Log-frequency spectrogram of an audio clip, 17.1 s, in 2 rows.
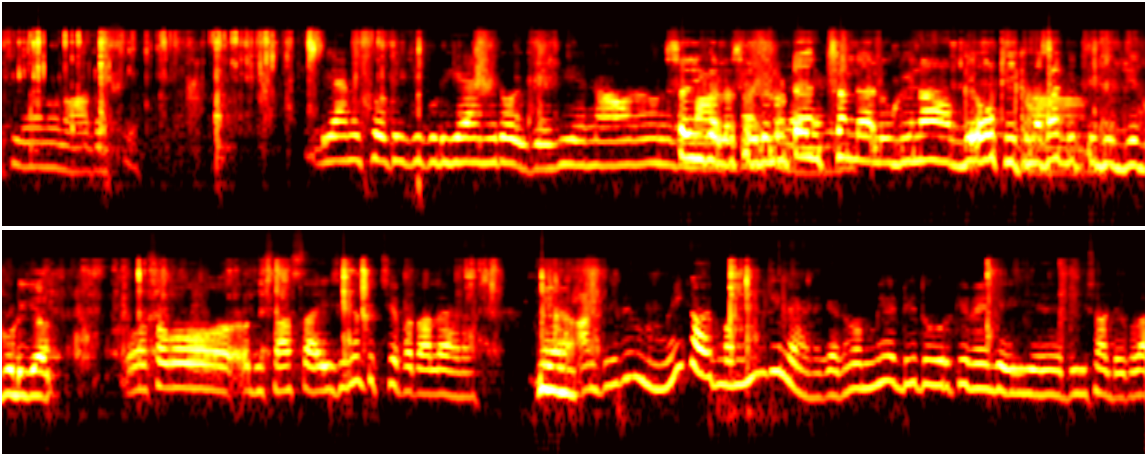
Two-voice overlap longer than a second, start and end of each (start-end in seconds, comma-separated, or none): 5.0-6.4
